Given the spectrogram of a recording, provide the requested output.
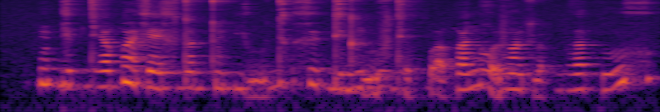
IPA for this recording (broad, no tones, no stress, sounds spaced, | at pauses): p ũ ʔ ɡ e p dʱ ɛ qʷ ẽ x ɛ x d ɔ d tʷ ẽ p j ṵ d | x ɨ ʔ d ɨ d ŋ ṵ v dʱ ə̰ p ɓ ɔ̰ qʷ ʌ n ʁʷ ḛ v ɑ̃ sʷ ɑ̰ p bʱ ʌ k u x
